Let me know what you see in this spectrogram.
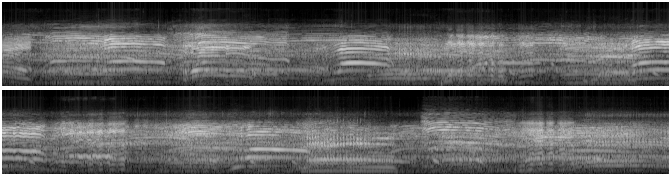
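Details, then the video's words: Many ewes calling to their lambs, a steady wall of overlapping bleats, some high and tremulous, others lower and short, sounding constantly across the whole stretch. "గొర్రెలు వాటి పిల్లల కోసం ఎలా అరుస్తున్నాయో"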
